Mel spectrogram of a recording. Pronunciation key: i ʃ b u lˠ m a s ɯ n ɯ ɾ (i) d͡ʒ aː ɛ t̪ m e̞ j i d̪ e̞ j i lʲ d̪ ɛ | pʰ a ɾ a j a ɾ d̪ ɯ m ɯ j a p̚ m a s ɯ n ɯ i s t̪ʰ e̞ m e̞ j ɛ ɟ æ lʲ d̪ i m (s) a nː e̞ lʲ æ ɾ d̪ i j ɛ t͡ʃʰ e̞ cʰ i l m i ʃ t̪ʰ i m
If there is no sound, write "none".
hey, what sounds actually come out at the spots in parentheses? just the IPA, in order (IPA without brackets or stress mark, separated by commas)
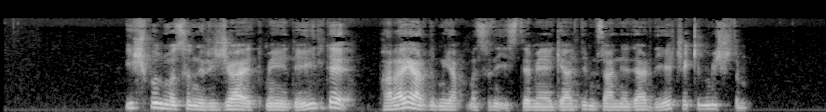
i, z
